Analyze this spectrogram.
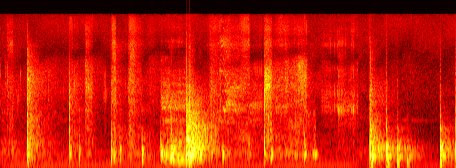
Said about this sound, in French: On a frappé à la porte.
